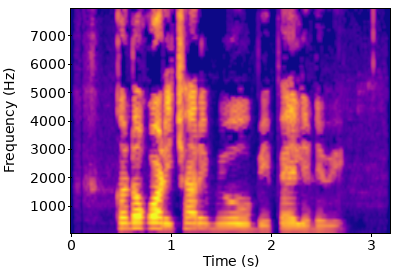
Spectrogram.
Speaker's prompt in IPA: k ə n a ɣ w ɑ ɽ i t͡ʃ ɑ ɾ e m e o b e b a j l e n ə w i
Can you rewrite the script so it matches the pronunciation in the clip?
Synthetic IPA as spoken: k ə n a ɣ w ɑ ɽ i t͡ʃ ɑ ɾ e m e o b e p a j l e n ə w i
